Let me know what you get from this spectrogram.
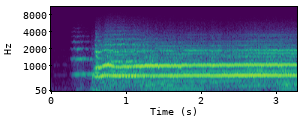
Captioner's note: whistling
